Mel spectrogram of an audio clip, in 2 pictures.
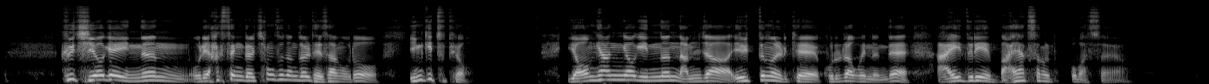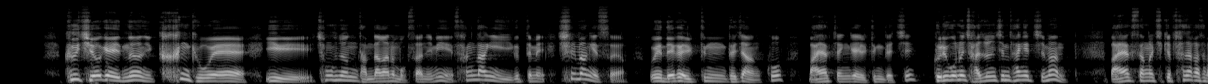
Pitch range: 150-205 Hz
